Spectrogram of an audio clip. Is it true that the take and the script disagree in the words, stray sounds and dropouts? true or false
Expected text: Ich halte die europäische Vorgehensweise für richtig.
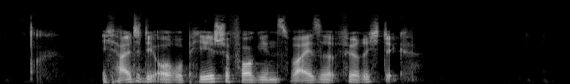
false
